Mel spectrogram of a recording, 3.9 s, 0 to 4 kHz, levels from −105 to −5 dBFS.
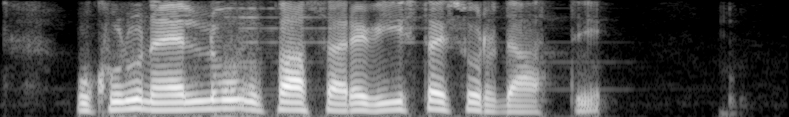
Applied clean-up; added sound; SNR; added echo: neural separator model SepFormer WHAM!.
